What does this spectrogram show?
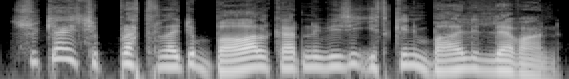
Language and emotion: Kashmiri, disgusted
